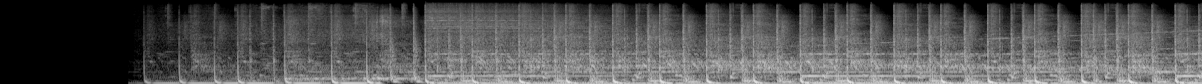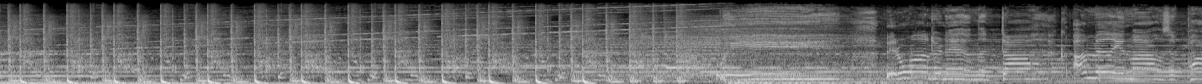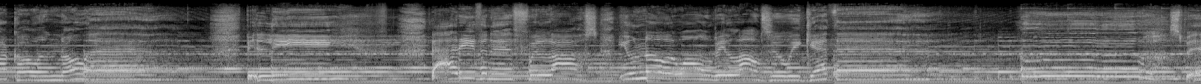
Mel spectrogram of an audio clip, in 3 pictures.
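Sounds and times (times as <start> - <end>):
progressive house music at 128 BPM: 1.4 - 36.0.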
